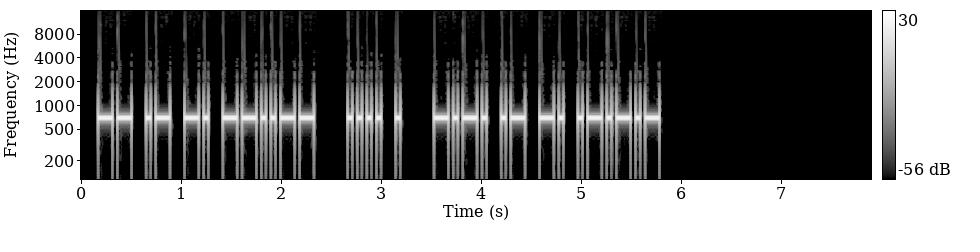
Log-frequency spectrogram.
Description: Morse code, heard as a keyed tone, about 25 wpm, 700 Hz. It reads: MAN, HE CAN.
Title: Sentences from Top 1500 Words 25wpm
